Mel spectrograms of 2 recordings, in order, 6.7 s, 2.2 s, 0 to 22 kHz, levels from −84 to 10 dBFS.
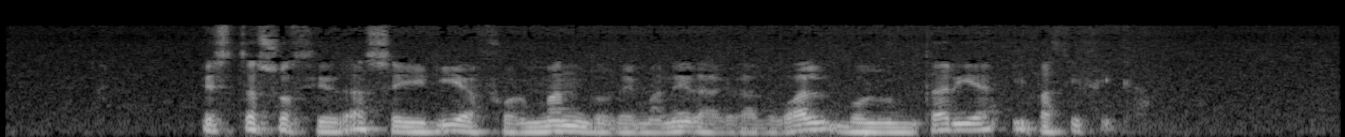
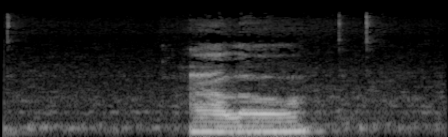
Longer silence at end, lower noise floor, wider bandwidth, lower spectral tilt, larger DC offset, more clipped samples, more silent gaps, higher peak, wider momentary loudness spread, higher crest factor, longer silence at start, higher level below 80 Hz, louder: first, 1 s vs 0.6 s; first, -53 dBFS vs -46 dBFS; second, 11.5 kHz vs 15.5 kHz; about the same, -6.5 dB/octave vs -6.5 dB/octave; neither; neither; neither; about the same, -4 dBFS vs -4 dBFS; second, 8 LU vs 24 LU; about the same, 18 dB vs 20 dB; first, 1 s vs 0.05 s; first, -44 dBFS vs -52 dBFS; about the same, -22 LUFS vs -20 LUFS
